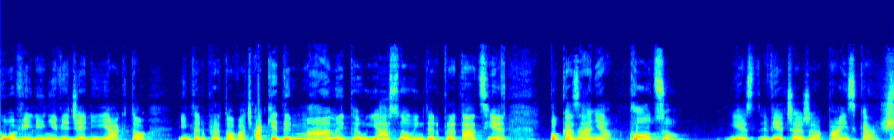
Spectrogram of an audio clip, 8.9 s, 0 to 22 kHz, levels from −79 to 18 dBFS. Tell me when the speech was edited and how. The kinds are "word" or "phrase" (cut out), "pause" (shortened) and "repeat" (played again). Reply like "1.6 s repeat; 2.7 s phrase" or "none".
none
